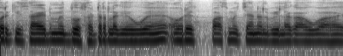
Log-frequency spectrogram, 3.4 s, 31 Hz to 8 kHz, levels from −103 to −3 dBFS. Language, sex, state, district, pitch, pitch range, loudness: Hindi, male, Uttar Pradesh, Lalitpur, 145 Hz, 140-150 Hz, -16 LUFS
